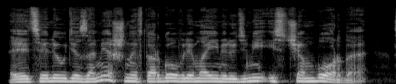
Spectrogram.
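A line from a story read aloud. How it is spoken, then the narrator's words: Plain. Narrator (Russian): спросил Сун Фэй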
